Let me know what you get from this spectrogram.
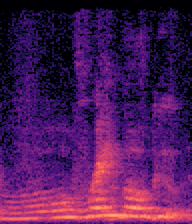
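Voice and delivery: high, dopey amazement; voz alta y maravillada de humano simple; awed delight. Acted. Dopey humans marvel at goo.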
